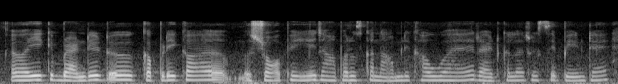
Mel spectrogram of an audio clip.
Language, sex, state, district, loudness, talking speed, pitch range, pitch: Hindi, female, Bihar, Jahanabad, -17 LUFS, 185 wpm, 185-200 Hz, 195 Hz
